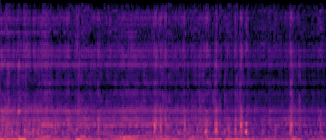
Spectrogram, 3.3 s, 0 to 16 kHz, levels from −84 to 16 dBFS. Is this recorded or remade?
remade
